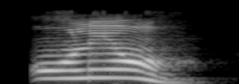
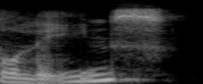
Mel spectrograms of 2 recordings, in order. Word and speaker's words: Orléans: Um, there is a little city called Orléans. That's Orleans.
